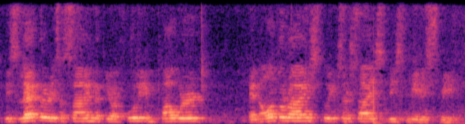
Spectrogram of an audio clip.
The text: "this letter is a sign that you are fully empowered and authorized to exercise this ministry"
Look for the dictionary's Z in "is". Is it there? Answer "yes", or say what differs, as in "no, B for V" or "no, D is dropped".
no, S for Z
